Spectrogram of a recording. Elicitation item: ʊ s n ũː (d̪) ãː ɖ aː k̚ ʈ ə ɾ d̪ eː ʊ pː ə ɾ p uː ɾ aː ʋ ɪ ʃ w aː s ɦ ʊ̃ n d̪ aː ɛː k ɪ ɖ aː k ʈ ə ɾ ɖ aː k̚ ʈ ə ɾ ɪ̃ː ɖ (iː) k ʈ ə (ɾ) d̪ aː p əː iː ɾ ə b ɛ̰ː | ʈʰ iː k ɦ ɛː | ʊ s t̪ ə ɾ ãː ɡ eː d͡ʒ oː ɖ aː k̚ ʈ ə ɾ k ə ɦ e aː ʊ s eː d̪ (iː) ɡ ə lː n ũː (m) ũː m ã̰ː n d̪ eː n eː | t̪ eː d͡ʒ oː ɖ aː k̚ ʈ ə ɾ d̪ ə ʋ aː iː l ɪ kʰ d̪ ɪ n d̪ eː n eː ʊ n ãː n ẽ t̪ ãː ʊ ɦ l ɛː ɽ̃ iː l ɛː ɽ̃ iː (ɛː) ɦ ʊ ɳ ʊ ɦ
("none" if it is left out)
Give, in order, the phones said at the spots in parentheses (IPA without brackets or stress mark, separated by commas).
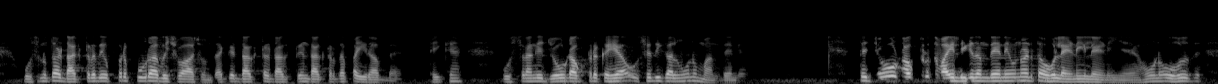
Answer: t̪, aː, ɾ, iː, n, ɛː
